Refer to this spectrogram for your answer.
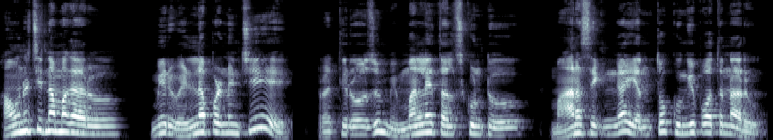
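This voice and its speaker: Loyal servant, deferential, higher raised voice, cartoon story. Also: male voice, very animated, normal speed. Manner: deferential, grieving. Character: loyal old male servant, devoted to family.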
